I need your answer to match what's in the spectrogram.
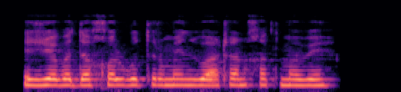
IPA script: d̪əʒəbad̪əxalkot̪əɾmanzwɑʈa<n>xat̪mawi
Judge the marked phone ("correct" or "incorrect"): correct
